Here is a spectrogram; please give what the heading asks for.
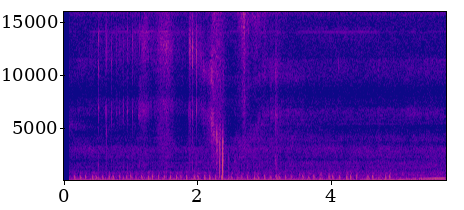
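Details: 2015 Range Rover Sport L494 SDV8 4.4L idling in park: deep rumble with fast knock about four times a second from front left underbody, heard under car and in cabin, suppressed by revving; source unknown, owner suspects something loose behind underbody shield.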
